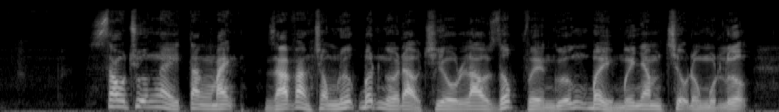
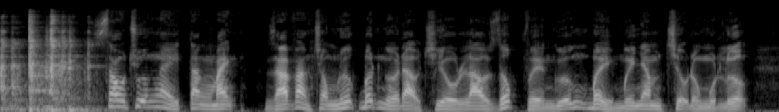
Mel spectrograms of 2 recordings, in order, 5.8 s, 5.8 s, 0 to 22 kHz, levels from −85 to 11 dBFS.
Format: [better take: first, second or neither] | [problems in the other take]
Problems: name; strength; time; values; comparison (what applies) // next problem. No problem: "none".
first | clattering dishes; loud; at the start; peak 4 dB above the speech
